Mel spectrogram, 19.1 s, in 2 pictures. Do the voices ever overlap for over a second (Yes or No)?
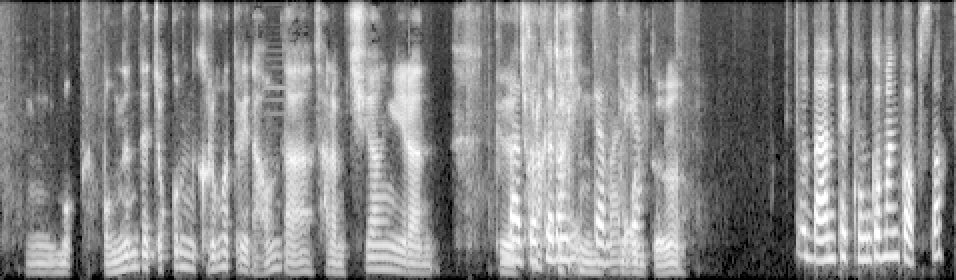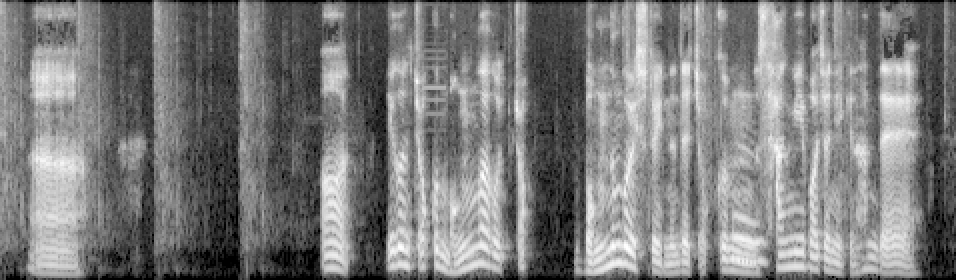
Yes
